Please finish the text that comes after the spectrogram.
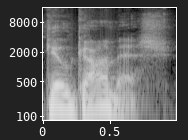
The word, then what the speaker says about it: Gilgamesh: And it's pronounced Gilgamesh.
